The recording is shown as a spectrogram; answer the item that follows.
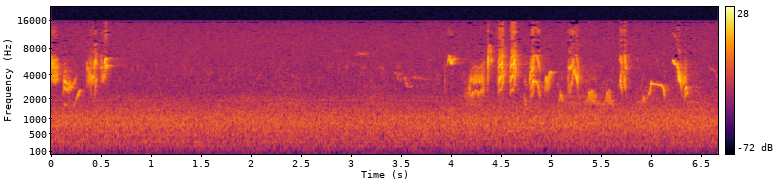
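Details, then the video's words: Common whitethroat singing at 6:30am on an overcast 27 April 2020 beside a railway line in Bedfordshire: a brief, scratchy, hurried warble of high jumbled notes after a short opening chirp, over a steady low rushing background. "Whitethroat Singing"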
